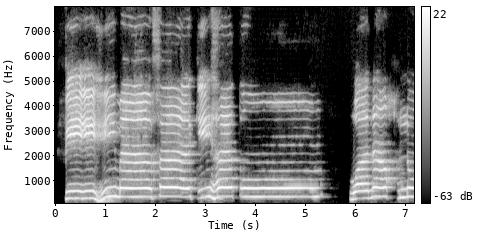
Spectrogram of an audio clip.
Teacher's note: یہاں پر آپ دیکھیے دو پیش ہیں تو تاؤ نہیں پڑھا جائے گا، یہ پڑھا جائے گا فاکہۃ۔ تا کو ہم واو مشدد کے ساتھ ملائیں گے اور غنہ بھی کریں گے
